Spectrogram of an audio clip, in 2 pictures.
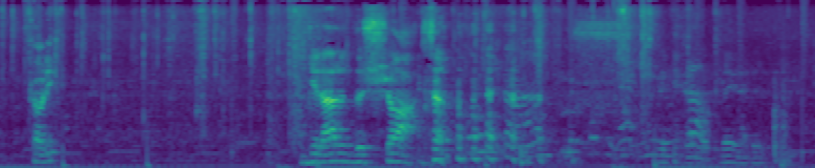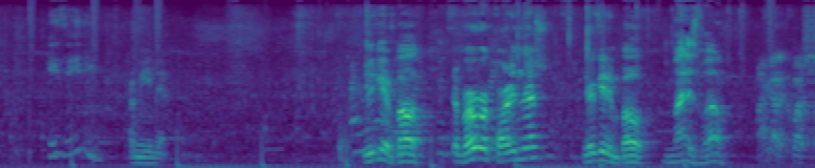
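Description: A foil pack crinkles and tears as hands rip it open.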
